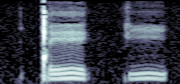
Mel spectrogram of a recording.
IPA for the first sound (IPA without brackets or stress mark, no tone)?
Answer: ǃ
